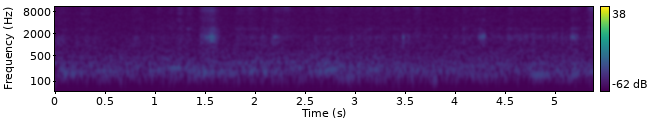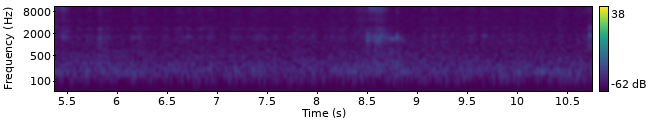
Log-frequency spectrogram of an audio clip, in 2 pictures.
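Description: Faint scratching of a pen writing on paper, with a few short strokes, the loudest about a second and a half in and again near the end.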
